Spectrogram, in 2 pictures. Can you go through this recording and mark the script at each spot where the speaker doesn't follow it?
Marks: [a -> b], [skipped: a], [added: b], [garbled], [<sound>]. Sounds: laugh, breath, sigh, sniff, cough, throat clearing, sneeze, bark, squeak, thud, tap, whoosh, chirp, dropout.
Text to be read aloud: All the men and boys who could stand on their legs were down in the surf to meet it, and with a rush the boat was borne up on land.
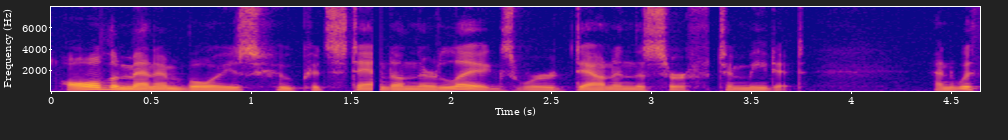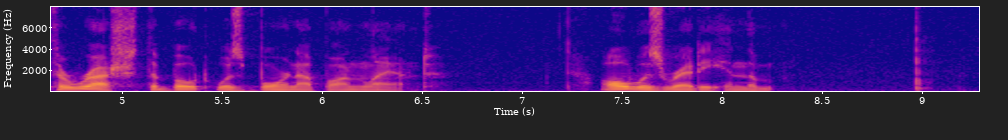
All the men and boys who could stand [dropout] on their legs were down in the surf to meet it, and with a rush the boat was borne up on land. [added: All was ready in the] [tap]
